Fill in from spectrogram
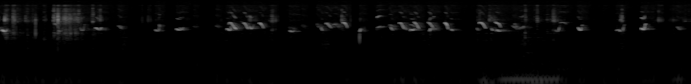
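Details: Newborn chicks, brightly coloured, peep in rapid overlapping runs of thin descending notes, with soft low rumbling and a short louder hum near five seconds.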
